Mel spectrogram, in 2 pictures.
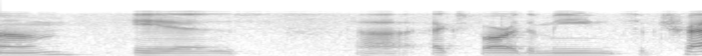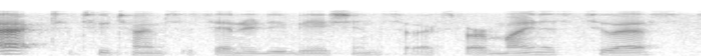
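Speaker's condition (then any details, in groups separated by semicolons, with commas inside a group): No condition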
